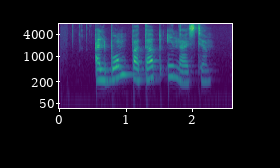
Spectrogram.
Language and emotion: Russian, neutral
